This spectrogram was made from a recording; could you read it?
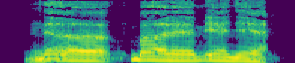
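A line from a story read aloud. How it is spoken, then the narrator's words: Mumbling grumpily. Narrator (Russian): пробурчал наставник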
